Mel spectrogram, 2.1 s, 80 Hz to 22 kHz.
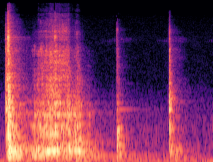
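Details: Lawn mower with a weak battery, before hooking up a 2500 peak amp jump starter: a short sluggish groan, then lone clicks about every half second; the battery is too weak to turn the starter over.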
